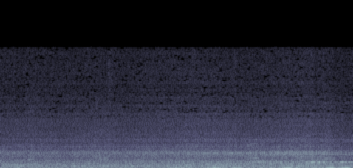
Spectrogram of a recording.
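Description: Greater Anglia electric multiple-unit train passing through the station at speed, a steady rumble and rush of wheels on rail with a hum of several tones in it that edges up in pitch near the end.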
